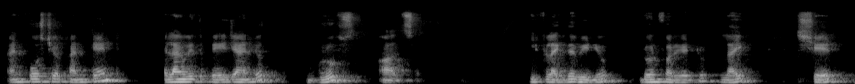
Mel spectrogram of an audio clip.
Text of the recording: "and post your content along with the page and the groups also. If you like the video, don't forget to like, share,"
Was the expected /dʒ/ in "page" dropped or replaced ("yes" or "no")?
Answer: no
